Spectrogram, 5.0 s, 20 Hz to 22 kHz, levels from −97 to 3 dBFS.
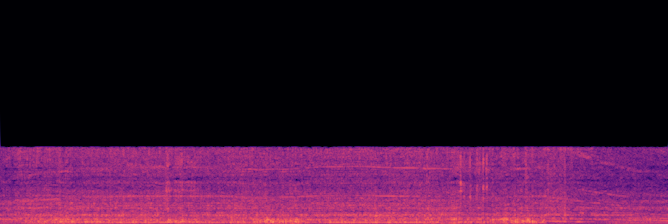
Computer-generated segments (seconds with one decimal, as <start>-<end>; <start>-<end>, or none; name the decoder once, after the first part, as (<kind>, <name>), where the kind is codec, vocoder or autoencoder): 0.4-1.8 (vocoder, Vocos); 3.4-5.0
